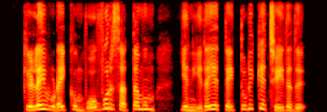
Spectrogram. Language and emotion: Tamil, fearful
